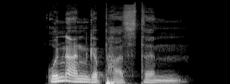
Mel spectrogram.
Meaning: strong dative masculine/neuter singular of unangepasst
- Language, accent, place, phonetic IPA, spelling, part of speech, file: German, Germany, Berlin, [ˈʊnʔanɡəˌpastəm], unangepasstem, adjective, De-unangepasstem.ogg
